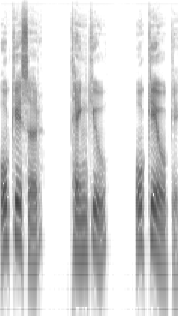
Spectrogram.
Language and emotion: Goan Konkani, neutral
